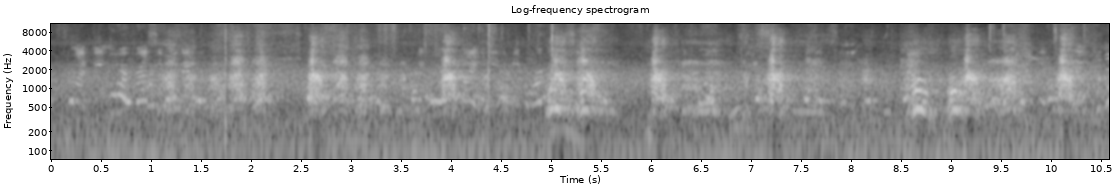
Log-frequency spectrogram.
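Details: Dog barking during protection work, in the bark after the out while the handler is directed; sharp barks repeated roughly every second over steady talking from people nearby.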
